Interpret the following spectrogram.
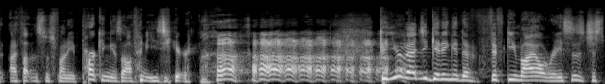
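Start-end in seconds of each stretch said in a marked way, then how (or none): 2.0-6.1 laughing. Real, not acted. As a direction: laugh through the words. Laughing at the note.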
